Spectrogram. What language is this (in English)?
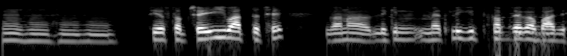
Maithili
